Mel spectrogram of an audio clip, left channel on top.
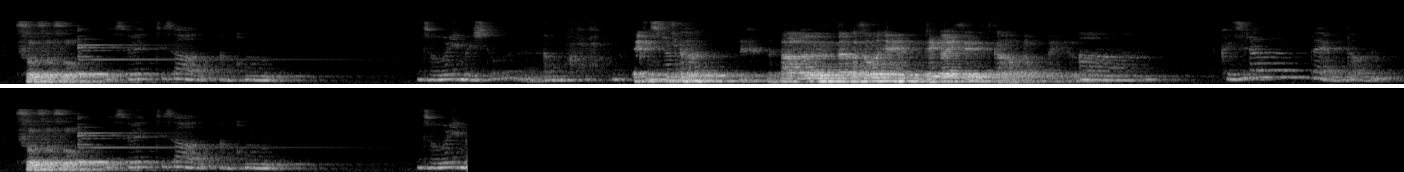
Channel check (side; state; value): right; drops out; at 4.7 s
